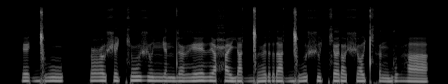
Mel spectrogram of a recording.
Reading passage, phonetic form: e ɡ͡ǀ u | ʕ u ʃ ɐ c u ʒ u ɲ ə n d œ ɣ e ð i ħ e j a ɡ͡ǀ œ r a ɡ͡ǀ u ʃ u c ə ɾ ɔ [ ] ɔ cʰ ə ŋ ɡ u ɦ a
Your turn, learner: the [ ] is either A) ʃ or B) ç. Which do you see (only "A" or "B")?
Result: A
